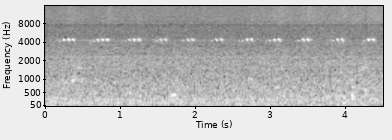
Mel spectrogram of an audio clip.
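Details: Crickets in a big tree in a yard, chirping in short doubled high pulses repeated about every 0.4 seconds, steady and faint, over a low background hiss.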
